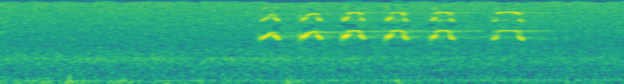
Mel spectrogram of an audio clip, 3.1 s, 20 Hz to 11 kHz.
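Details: Osprey Blue44 fish-calling on the nest at Loch of Lowes, Scotland, recorded by webcam after returning from being lost: one brief run of about six clipped, high chirping whistles against low humming noise.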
